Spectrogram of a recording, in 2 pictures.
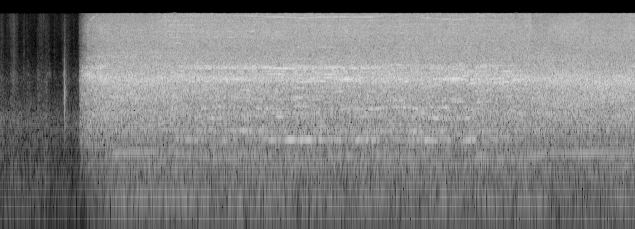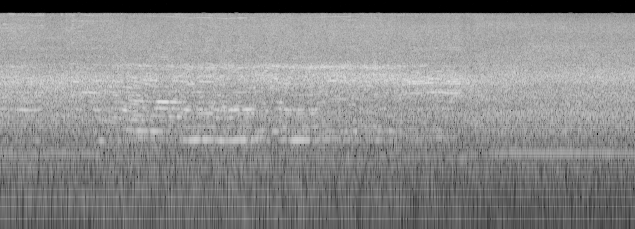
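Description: An angle grinder whines loudly as it grinds into steel.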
